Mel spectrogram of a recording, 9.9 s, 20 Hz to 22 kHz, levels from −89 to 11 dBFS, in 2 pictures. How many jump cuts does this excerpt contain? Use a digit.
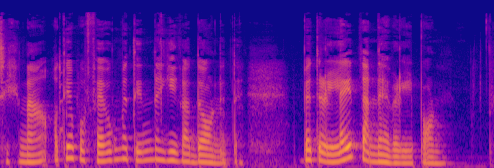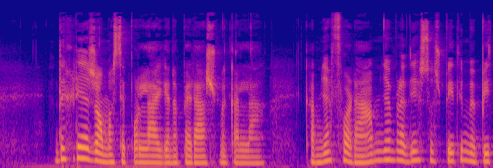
0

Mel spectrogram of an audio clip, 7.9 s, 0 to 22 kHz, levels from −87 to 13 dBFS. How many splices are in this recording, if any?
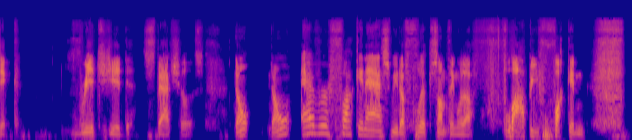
0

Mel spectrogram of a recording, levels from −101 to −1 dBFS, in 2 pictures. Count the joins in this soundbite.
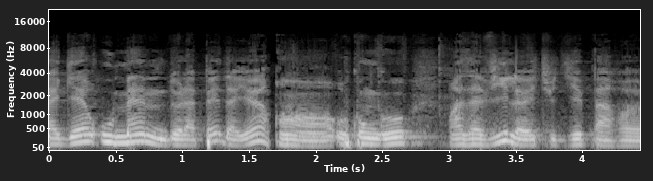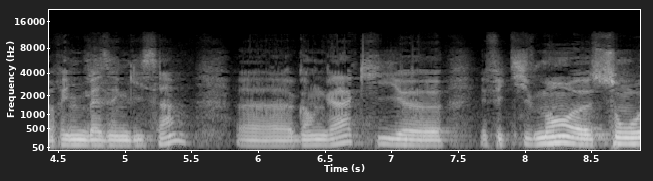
1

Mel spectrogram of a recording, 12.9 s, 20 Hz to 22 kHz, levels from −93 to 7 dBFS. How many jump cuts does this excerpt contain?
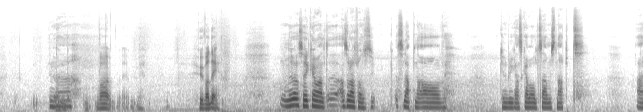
1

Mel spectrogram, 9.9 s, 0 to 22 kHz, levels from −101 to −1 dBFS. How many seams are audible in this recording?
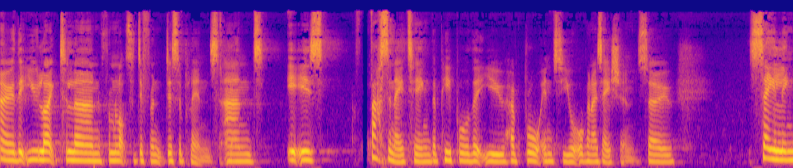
0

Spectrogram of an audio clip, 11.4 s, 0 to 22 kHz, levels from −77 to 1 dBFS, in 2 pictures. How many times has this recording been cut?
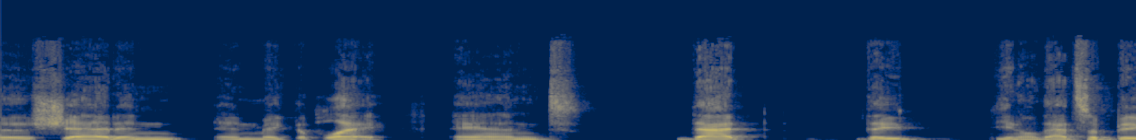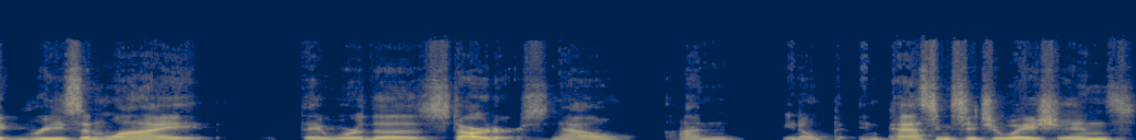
1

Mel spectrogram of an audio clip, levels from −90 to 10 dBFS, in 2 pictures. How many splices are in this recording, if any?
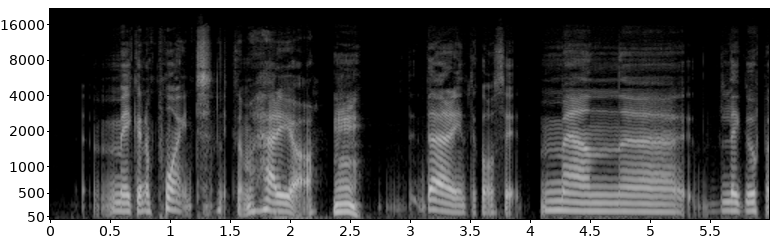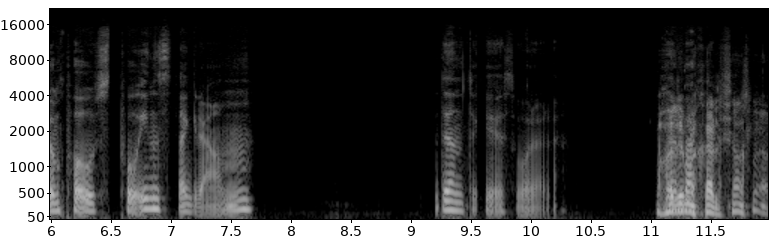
0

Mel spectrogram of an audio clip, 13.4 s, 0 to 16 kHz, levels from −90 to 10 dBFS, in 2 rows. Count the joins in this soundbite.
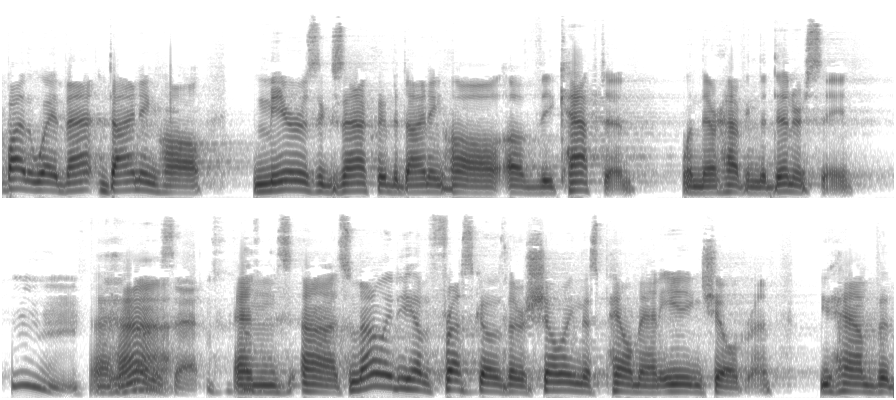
0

